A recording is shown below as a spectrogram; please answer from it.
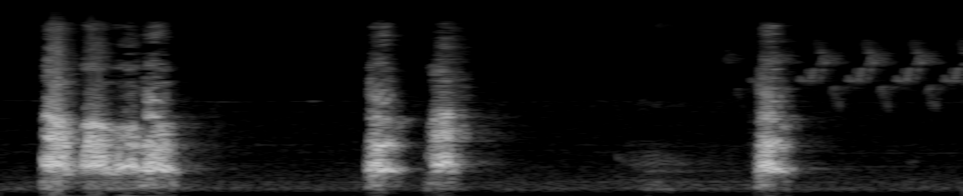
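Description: A dog barking in short groups: a quick run of barks right at the start, two more a little after two seconds in, and a single bark near the end.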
